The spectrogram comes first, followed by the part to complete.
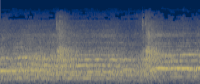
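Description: A row of men chanting a line of poetry in unison on long, held notes, with one loud group handclap about every second: two claps, near the start and about three quarters of the way through.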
